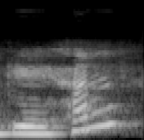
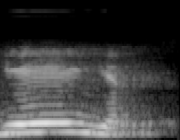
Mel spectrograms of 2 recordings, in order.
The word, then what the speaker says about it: gehen: Contohnya bukan gehen, tapi geyen. Seperti itu.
